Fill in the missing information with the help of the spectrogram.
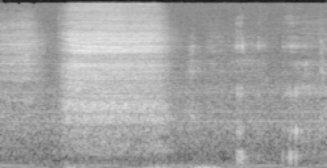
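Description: A breathy inhale of cigar smoke, taken like a cigarette, draws in sharply for under a second, followed by quieter low rumbling and faint soft exhales.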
